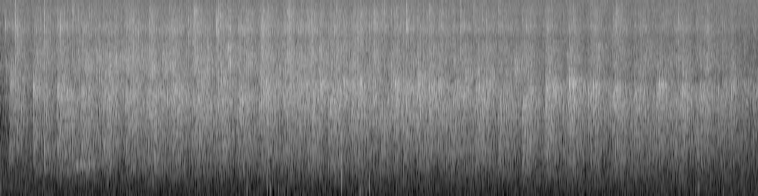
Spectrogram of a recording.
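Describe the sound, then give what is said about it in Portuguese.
A crowd applauds for the Lord steadily for the whole clip, a dense, even wash of many hands clapping at a constant loudness, with no voices standing out. “Quero um aplauso para o Senhor.”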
